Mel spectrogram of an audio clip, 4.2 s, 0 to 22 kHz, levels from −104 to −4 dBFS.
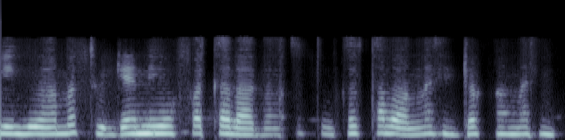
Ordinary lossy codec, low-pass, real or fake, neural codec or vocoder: MP3, 48 kbps; 7.2 kHz; fake; codec, 16 kHz, 0.5 kbps, X-Codec, HuBERT features, trained on general audio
